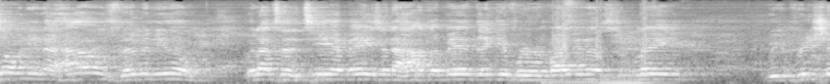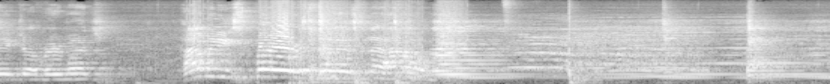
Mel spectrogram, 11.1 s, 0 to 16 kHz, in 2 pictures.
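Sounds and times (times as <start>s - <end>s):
sharp drum hits: 3.6s - 4.5s
live band sustained chord: 3.6s - 4.7s.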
